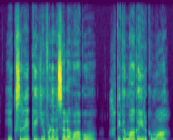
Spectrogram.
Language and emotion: Tamil, fearful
